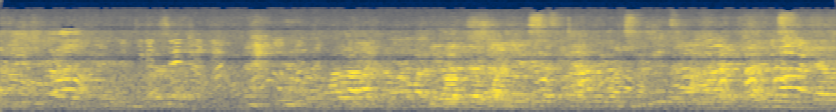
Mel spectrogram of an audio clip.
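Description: Many overlapping, indistinct voices during a youth soccer match: players calling to each other on the field and sideline chatter, with no single clear talker.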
